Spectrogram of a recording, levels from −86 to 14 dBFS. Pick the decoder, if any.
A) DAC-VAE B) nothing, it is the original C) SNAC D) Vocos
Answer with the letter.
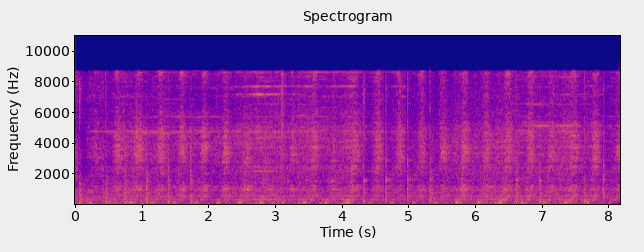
B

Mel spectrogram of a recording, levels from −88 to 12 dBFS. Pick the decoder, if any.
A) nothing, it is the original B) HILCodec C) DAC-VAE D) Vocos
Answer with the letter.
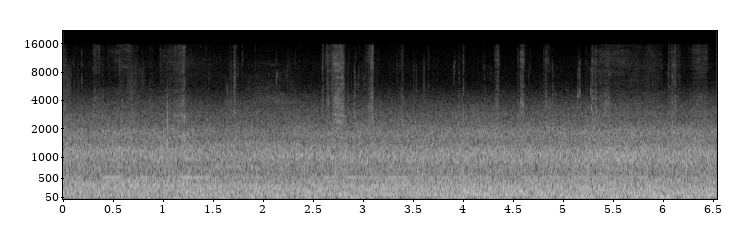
A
